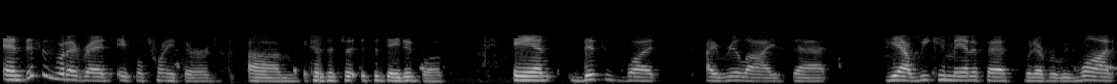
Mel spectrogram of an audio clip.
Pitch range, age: 165-215 Hz, 40-59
